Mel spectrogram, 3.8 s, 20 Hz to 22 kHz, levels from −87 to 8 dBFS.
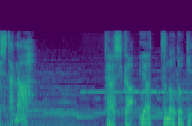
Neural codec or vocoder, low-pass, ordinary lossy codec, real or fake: none; none; none; real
